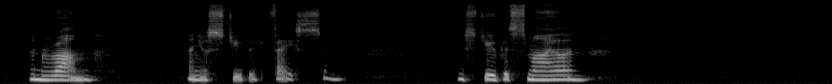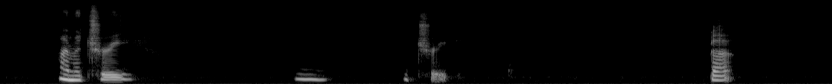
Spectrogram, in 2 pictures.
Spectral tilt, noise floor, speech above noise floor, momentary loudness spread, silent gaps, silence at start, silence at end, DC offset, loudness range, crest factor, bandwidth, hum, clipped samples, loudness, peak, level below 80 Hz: -5.5 dB/octave; -75 dBFS; 47 dB; 19 LU; none; 0.3 s; 1 s; under 0.1%; 9 LU; 22 dB; 17.5 kHz; none; under 0.1%; -29 LUFS; -10 dBFS; -84 dBFS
